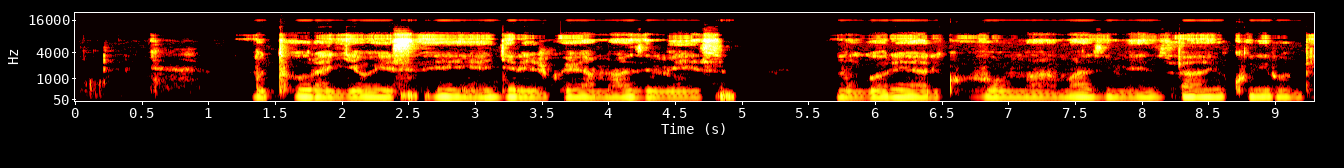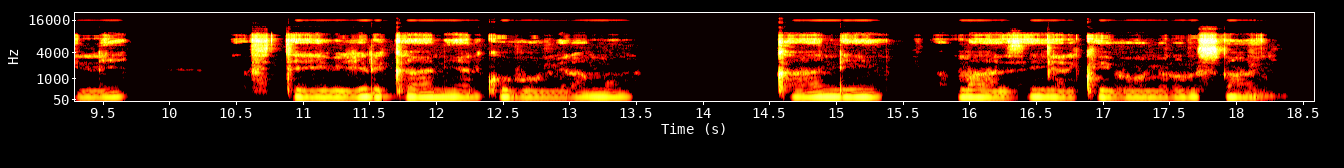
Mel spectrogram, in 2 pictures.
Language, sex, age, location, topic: Kinyarwanda, male, 18-24, Kigali, health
